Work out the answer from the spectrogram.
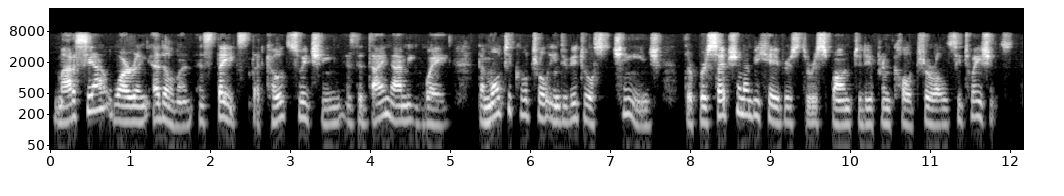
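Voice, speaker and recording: A man reads a prepared presentation in a measured, earnest voice that slips on a word now and then. His voice is gravelly and a little husky. The recording is muffled and lo-fi. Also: mid-range voice. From Ecuador. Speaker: counseling student. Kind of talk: read presentation narration.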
